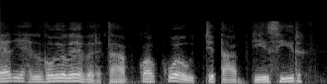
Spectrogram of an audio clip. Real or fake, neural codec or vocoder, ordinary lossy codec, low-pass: fake; codec, 16 kHz in and 24 kHz out, 0.8 kbps, FocalCodec, streaming, 65536 codes; AAC, 24 kbps; 10.8 kHz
